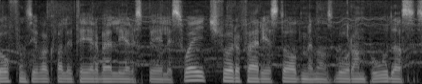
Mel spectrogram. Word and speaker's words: Schweiz: Att du kunde uttala landet Schweiz. Så får du säga efter mig 3 gånger nu. Schweiz. Schweiz. – Schweiz.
